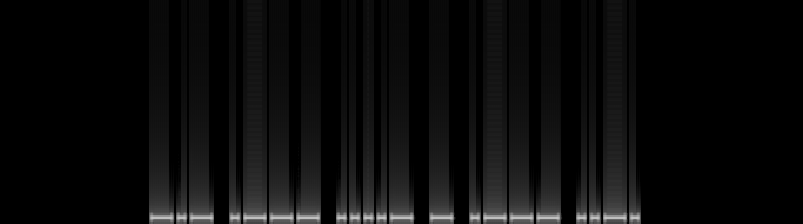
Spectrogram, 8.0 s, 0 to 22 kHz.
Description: Morse code, heard as a keyed tone, about 19 wpm, 700 Hz. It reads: KJ4TJF
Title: Speed Racing - USA Call Signs 15wpm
